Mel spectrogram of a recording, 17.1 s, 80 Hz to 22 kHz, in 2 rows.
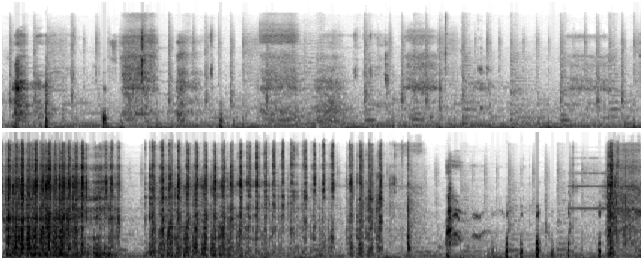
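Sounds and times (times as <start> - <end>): power tool rattling: 8.5 - 14.0, 16.6 - 17.0.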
